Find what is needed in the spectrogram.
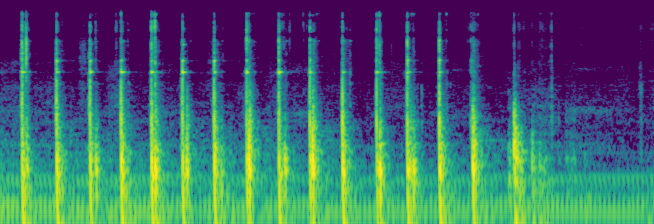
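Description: Steel walling hammer knocking a lip off a piece of Cotswold limestone, dressing it with quick, even blows about three a second. The blows stop a little after five seconds in.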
